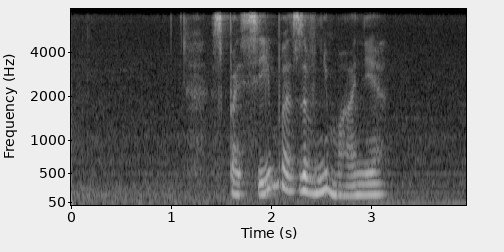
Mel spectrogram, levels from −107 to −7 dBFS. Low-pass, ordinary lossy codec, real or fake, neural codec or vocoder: 7.2 kHz; none; real; none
